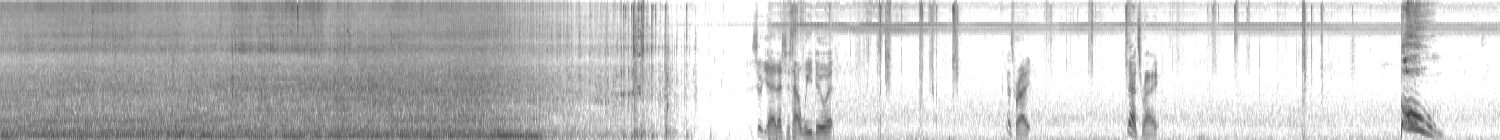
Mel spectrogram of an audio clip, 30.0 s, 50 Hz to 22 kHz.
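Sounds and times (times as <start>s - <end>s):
lawn mower engine running: 0.0s - 14.6s.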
